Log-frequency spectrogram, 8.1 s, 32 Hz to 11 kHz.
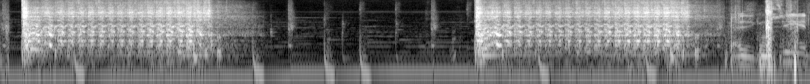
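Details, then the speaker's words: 1985 Merkur XR4Ti, first crank since purchase after the dead battery (about 0.08 V) was replaced with a new one: two strong bursts of quick, even starter cranking, spinning freely at healthy speed without catching; normal cranking. "now let's try cranking it over and see if it makes it Go all"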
